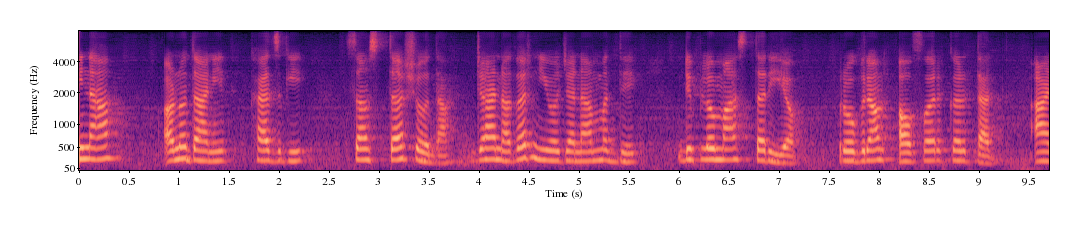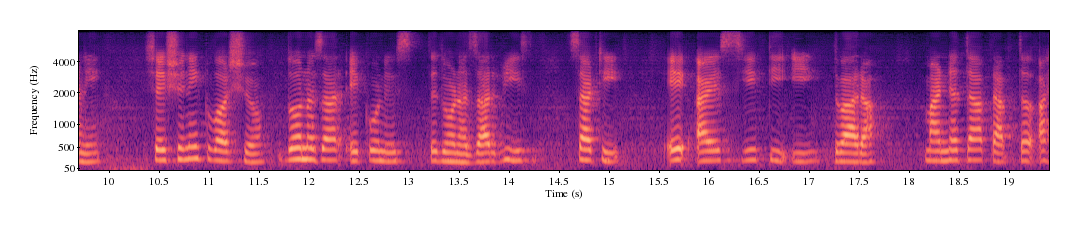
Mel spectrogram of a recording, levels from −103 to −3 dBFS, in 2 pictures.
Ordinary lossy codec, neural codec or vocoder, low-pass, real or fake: none; codec, 16 kHz, 0.7 kbps, FocalCodec; none; fake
